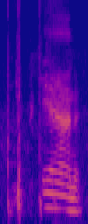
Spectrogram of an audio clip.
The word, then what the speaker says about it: Japan: Japan. Everyone try that. Japan. Japan. Yeah. Um, we use stress on one syllable in every word. So in Japan, it's the second.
